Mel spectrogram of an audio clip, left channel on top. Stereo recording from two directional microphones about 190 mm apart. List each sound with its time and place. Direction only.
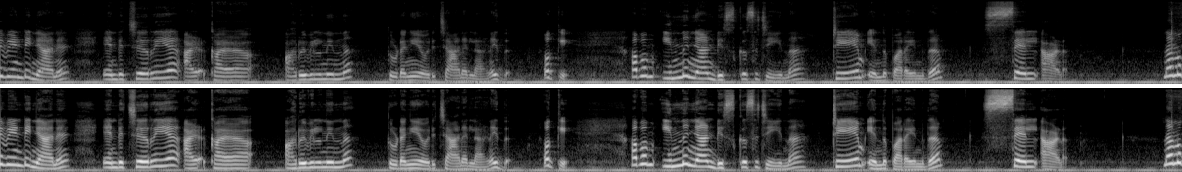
0.0 s a woman's voice: 50° right (ahead or behind)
